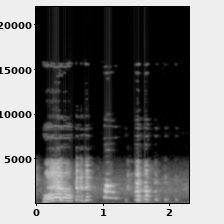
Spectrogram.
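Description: A single drawn-out meow from a cat rises and falls, then quick bursts of laughter follow in short rhythmic pulses.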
